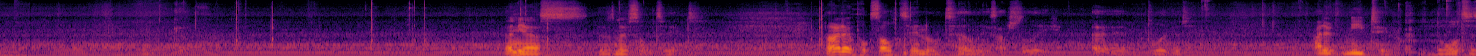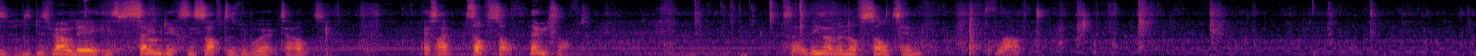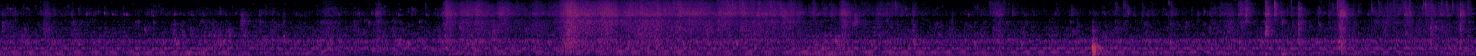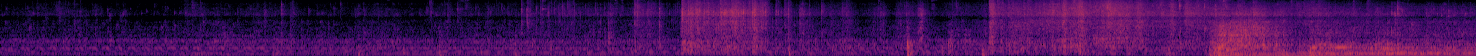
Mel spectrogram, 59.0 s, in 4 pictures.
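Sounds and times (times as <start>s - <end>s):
steady low hum: 0.0s - 16.2s
dishwasher water running: 0.0s - 17.8s, 55.8s - 59.0s.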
